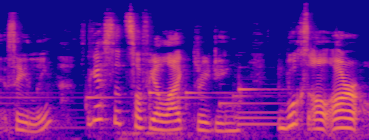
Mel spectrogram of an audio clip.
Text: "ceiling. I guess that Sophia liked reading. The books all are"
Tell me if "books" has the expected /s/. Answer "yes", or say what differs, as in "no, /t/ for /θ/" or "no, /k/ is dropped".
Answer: yes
